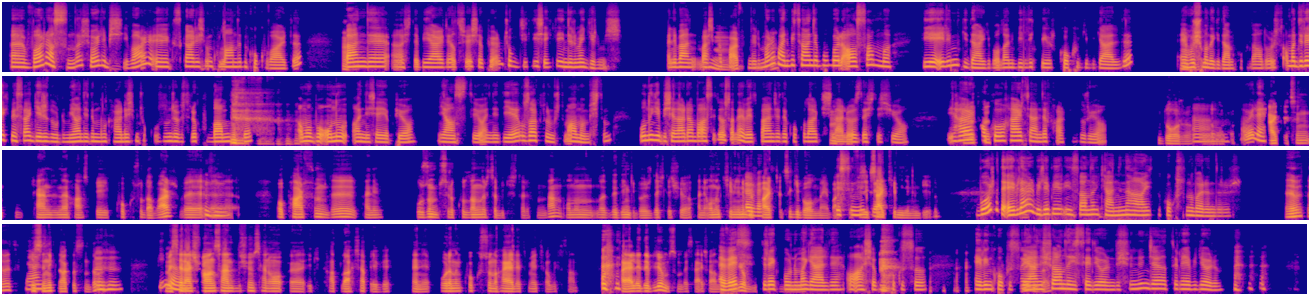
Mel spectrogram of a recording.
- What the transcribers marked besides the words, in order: tapping; chuckle; other background noise; other noise; chuckle; chuckle; chuckle
- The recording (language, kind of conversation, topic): Turkish, podcast, Hangi kokular seni geçmişe götürür ve bunun nedeni nedir?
